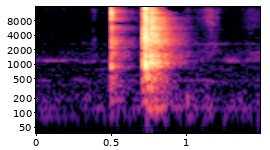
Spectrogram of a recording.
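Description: Two quick scissor snips trimming hot-glued fabric on a bar stool seat, the second sharper and louder, close up in a quiet room.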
